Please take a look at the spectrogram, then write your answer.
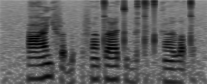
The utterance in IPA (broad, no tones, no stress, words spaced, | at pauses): ʕãjfɐb | fãtˤ jitubɐ tətˤkə̃jðˤʌtˤ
